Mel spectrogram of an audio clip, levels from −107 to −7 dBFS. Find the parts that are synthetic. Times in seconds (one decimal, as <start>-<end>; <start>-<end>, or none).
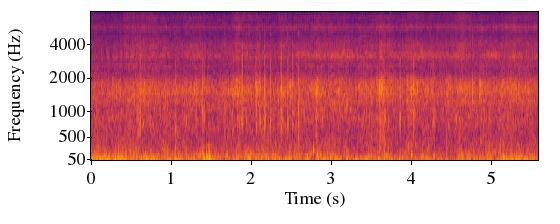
0.9-4.3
